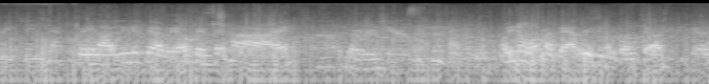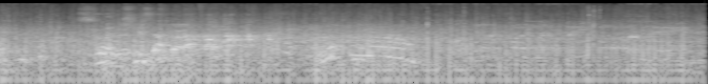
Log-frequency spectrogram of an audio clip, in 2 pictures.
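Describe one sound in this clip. Several adults talk in the background.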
